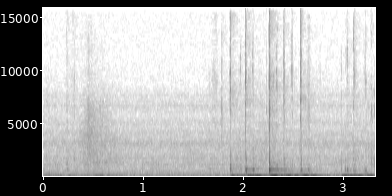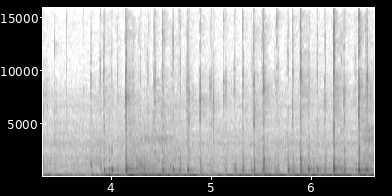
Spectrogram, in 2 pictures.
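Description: Someone types steadily on a computer keyboard, with soft, quick key clicks that start faintly and then continue more densely and closer for several seconds.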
